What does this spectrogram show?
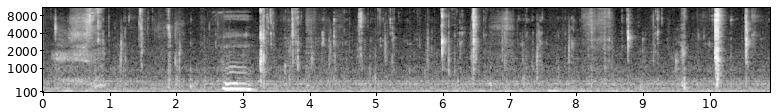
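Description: A person chewing a soft, sticky rice cake close to the microphone, with wet mouth clicks and smacks throughout and a short 'mm' hum about three seconds in. A low steady hum runs underneath.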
